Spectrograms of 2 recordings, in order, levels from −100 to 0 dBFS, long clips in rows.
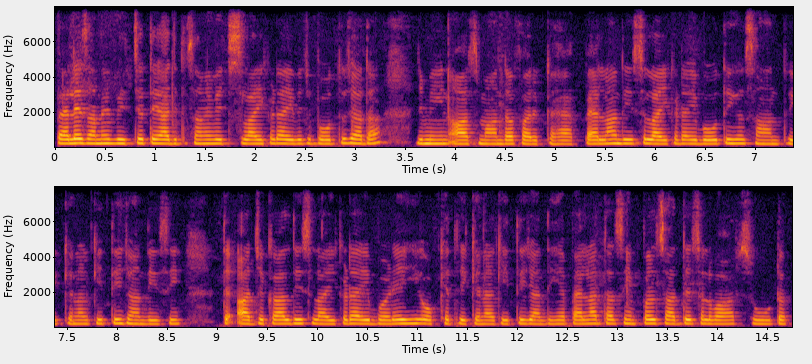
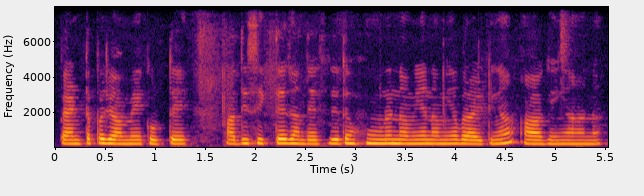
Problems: constant background noise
